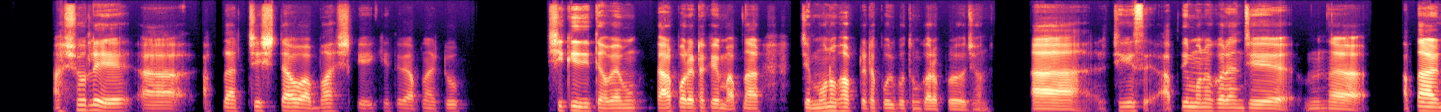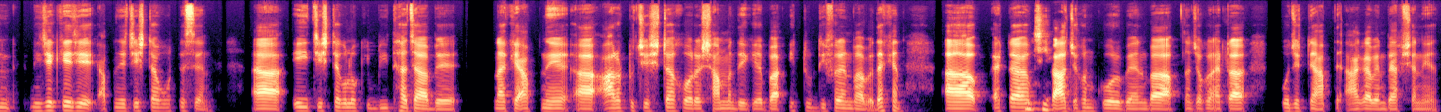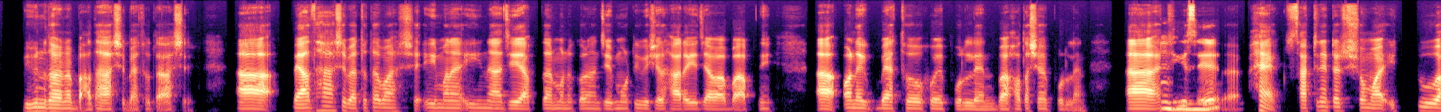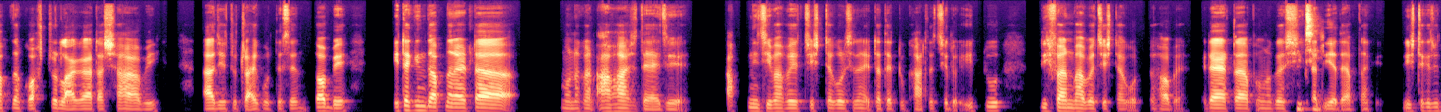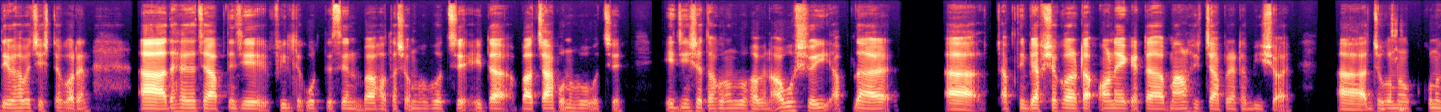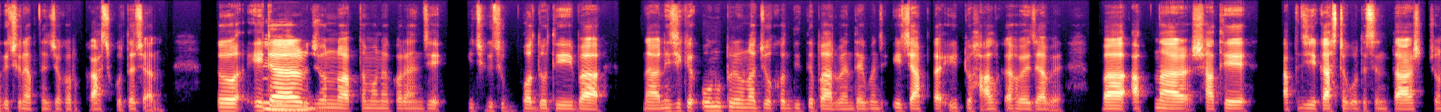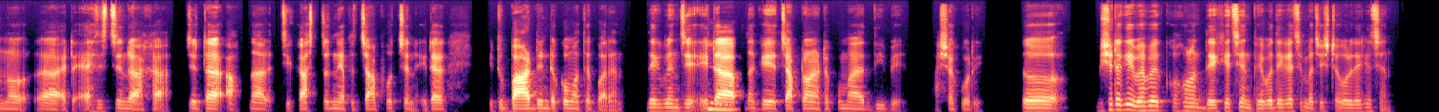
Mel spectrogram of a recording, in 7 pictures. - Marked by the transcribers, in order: tapping; "বাধা" said as "বেধা"; other background noise; "যে" said as "য"; background speech
- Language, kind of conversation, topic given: Bengali, advice, ধীর অগ্রগতির সময় আমি কীভাবে অনুপ্রেরণা বজায় রাখব এবং নিজেকে কীভাবে পুরস্কৃত করব?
